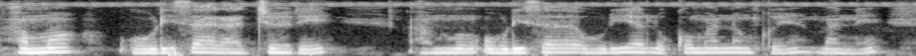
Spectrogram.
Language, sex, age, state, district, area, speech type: Odia, female, 18-30, Odisha, Ganjam, urban, spontaneous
